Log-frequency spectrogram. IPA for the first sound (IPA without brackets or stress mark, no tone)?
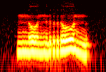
n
